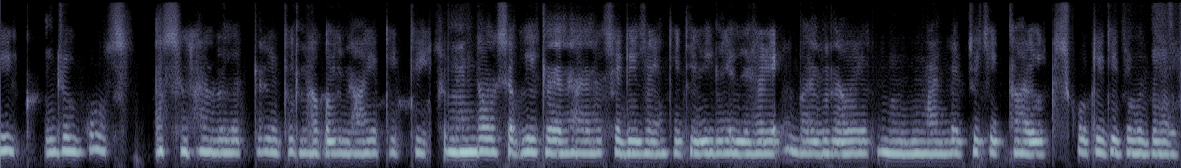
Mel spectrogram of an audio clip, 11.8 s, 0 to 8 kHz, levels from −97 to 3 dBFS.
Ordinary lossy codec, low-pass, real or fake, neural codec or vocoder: none; none; fake; codec, 16 kHz, 1 kbps, FreqCodec, smaller model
